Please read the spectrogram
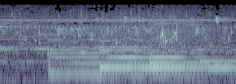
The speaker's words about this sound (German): Du gehst dem Geräusch nach? Und tatsächlich eine Quelle. Du entdeckst kristallklares Wasser, das fröhlich aus einem Felsen herausplätschert.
